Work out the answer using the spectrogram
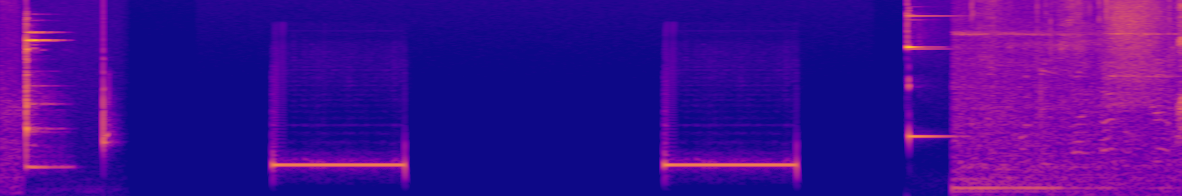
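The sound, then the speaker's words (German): Ringback tone of an unanswered telephone call: after a brief click, two steady mid-pitched tones of about one second each sound with long silent gaps between them. A short beep follows, then background noise and a voice speaking. “Okay, du gehst wieder nicht ran.”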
